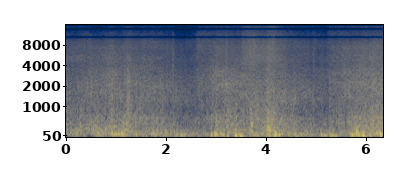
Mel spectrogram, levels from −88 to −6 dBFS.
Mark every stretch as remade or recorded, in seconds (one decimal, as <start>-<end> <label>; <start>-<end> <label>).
0.0-6.3 remade

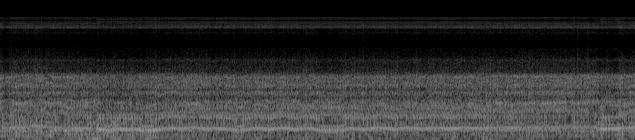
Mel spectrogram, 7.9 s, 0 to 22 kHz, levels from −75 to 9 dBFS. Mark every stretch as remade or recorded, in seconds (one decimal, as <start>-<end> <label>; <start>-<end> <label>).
0.0-7.9 recorded

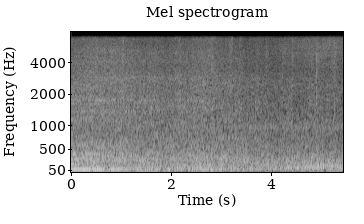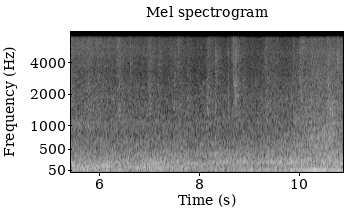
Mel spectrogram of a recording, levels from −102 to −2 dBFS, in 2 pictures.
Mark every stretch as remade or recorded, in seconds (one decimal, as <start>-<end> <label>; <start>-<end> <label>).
0.0-0.7 recorded; 0.7-2.9 remade; 2.9-4.5 recorded; 4.5-6.0 remade; 6.0-7.4 recorded; 7.4-10.9 remade

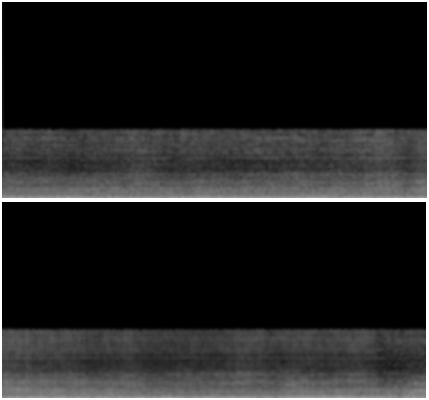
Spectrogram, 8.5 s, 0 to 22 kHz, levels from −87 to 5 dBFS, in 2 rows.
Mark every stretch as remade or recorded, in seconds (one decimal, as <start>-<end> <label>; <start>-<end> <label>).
0.0-4.1 recorded; 4.1-8.0 remade; 8.0-8.5 recorded

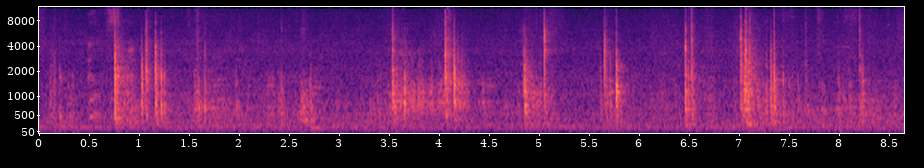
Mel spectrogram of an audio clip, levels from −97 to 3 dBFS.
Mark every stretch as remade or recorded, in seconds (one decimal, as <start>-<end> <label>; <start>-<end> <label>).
0.0-0.6 recorded; 0.6-2.9 remade; 2.9-4.5 recorded; 4.5-5.3 remade; 5.3-6.7 recorded; 6.7-7.9 remade; 7.9-8.7 recorded

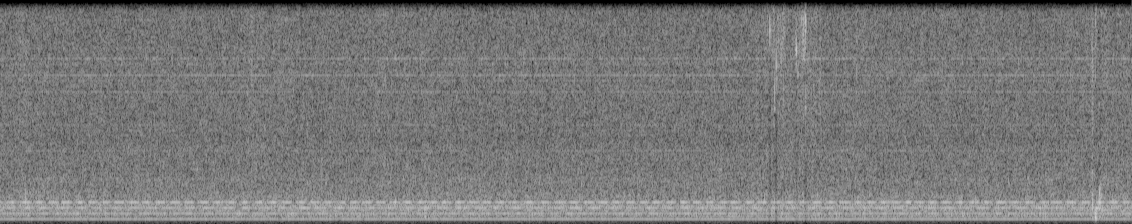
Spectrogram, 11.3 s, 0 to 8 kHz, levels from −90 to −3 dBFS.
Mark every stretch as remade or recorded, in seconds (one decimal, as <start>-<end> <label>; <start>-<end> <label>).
0.0-11.3 recorded

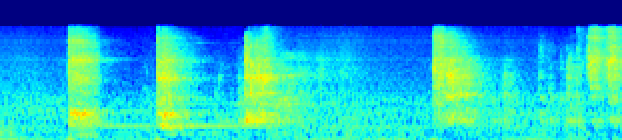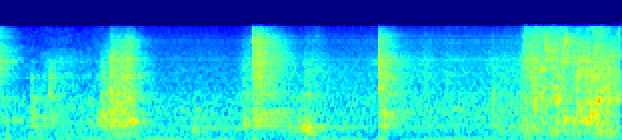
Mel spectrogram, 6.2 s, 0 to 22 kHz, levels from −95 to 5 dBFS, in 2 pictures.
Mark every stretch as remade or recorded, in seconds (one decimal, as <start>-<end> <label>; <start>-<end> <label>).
0.0-0.5 remade; 0.5-1.5 recorded; 1.5-2.7 remade; 2.7-3.7 recorded; 3.7-5.8 remade; 5.8-6.2 recorded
